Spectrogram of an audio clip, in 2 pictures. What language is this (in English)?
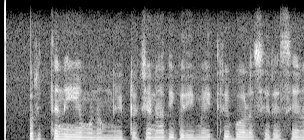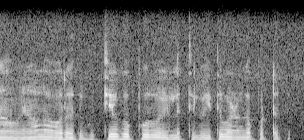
Tamil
